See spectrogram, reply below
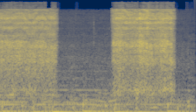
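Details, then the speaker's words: Two half-second bursts of hissing aerosol antibiotic spray applied to a small infected spot on a dairy cow's hoof after trimming, over low rumbling background noise. "so here we just put some antibiotic as spray and it would be enough after the trimming glue is applied on the hoof to hold a wooden [Music] block"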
